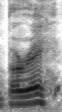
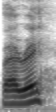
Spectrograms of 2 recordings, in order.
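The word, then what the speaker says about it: Bury: of its route from bur or Berry which however you want to pronounce it and Blackburn and Cole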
